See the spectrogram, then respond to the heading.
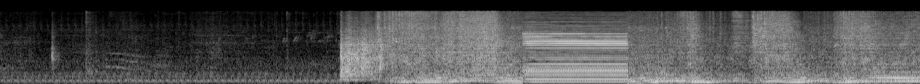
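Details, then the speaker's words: Freshly built replacement engine for a Mongol Rally car (old one knocked in the bottom end when warm), first start after fixing a pinhole fuel-line leak: catches at once, brief rev blip, steady strong run; normal start and running. "yes yes yes oh man that sounded sweet man oh [ __ ] hell yes what a result about [ __ ] time oh that sounded good just just ran mint"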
